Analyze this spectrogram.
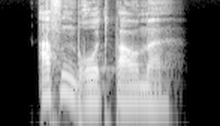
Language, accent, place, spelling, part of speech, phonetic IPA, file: German, Germany, Berlin, Affenbrotbaume, noun, [ˈafn̩bʁoːtˌbaʊ̯mə], De-Affenbrotbaume.ogg
- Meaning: dative singular of Affenbrotbaum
